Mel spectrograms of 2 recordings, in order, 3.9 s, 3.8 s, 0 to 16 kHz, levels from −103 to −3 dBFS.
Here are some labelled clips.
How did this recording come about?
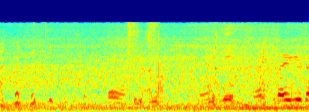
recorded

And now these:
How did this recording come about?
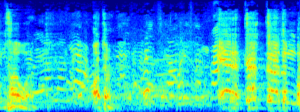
recorded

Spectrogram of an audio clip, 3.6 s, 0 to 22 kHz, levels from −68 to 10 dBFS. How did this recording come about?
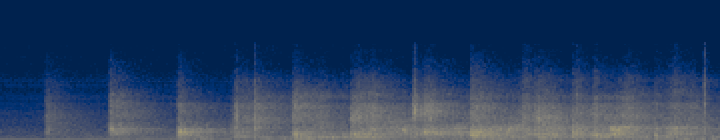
remade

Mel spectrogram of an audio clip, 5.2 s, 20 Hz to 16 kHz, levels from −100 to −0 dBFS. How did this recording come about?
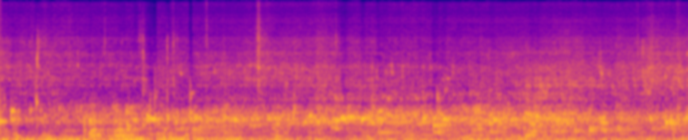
remade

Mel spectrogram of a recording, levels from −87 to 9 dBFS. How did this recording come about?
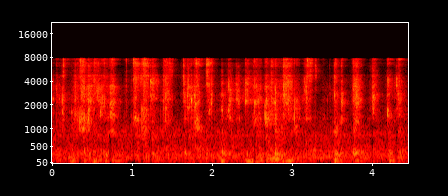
remade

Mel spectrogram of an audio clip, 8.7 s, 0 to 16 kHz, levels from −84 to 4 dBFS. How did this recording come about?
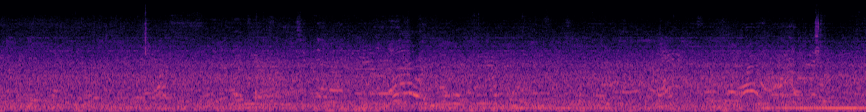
recorded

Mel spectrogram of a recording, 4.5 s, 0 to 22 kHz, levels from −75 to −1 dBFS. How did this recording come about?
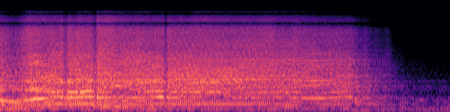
remade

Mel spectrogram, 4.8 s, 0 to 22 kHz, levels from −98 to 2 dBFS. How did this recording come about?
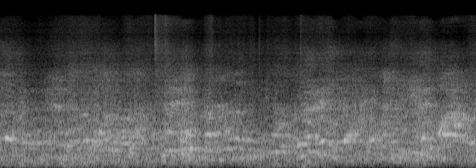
remade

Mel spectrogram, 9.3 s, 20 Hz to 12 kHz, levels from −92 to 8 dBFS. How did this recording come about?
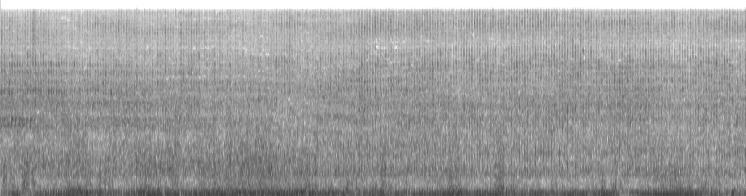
recorded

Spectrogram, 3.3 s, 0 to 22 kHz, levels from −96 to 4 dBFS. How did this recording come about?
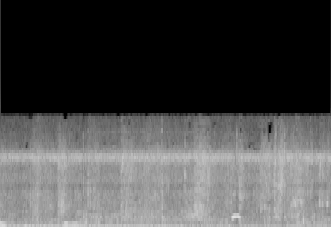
recorded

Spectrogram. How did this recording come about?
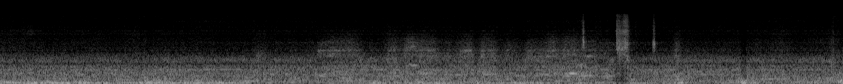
remade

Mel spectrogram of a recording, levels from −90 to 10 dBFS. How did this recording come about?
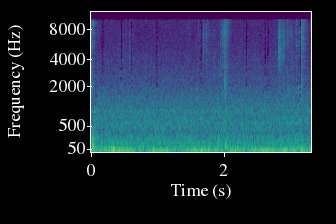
recorded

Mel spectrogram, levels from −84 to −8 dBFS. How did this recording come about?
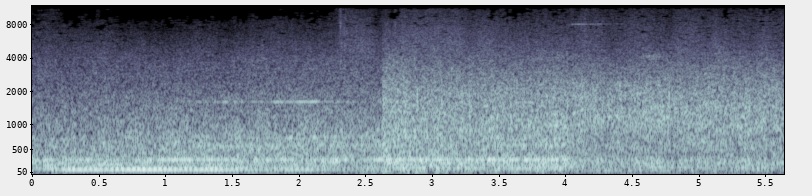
recorded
